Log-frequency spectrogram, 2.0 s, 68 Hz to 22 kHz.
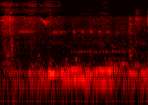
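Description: Baby pigeons from a 2025 batch coo steadily close at hand, a low warbling murmur with a brief faint chirp, and nobody speaks.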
